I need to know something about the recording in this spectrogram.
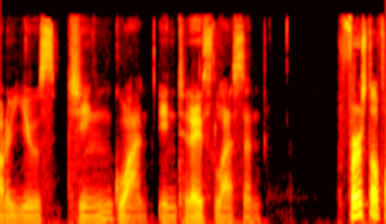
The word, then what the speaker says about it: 尽管: So we tend to say 尽管, but it's wrong because according to the dictionary, because dictionary is like more official, authoritative. So it says it should be the third tone. The pronunciation correct one should be 尽管, 尽管. So because there are two third tones in a row, you have to change the first one to second tone, which makes it become 尽管, 尽管. So 尽管 is the correct pronunciation.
